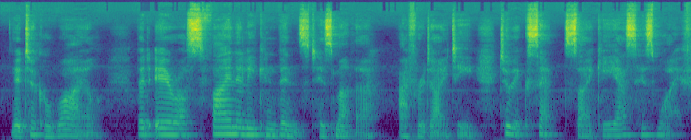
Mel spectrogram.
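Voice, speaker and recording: Soft-spoken and somewhat breathy, a woman talks at a moderate pace and a medium pitch with fairly even intonation. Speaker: actor and storyteller. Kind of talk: bedtime story reading. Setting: video call party.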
